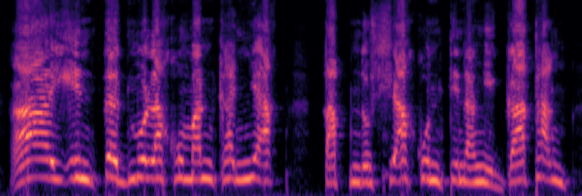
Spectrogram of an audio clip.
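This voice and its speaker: A woman's voice: sits high, fairly even intonation, measured pace, sharp tone, no room sound, clean studio sound. A woman playing a whiny gambling mother. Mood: defensive. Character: older mother, gambler and drinker, defensive.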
